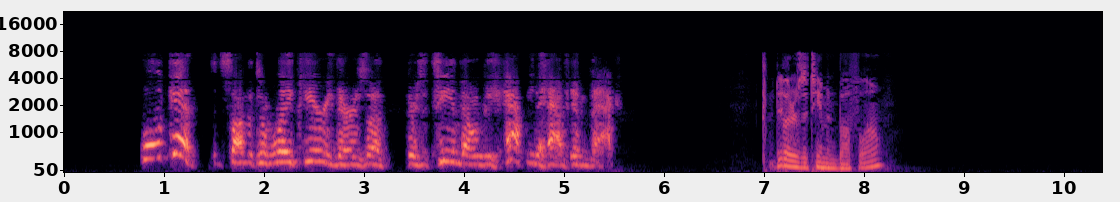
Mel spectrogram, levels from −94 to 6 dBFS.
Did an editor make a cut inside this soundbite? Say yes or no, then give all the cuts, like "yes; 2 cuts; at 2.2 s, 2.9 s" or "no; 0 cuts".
yes; 2 cuts; at 1.9 s, 7.2 s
